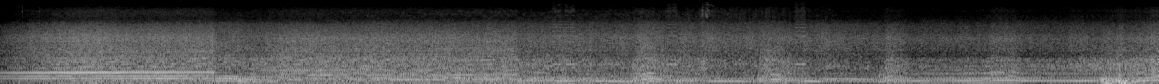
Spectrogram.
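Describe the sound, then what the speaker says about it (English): A racing car engine in Forza Motorsport (2023), revving and dropping pitch as it downshifts before a tight turn, loud and continuous with a faint alert cue blended into the engine drone. "before a tight turn, you may hear this downshift alert."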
